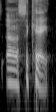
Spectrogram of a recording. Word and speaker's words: sake: The correct way to say it is Sake.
